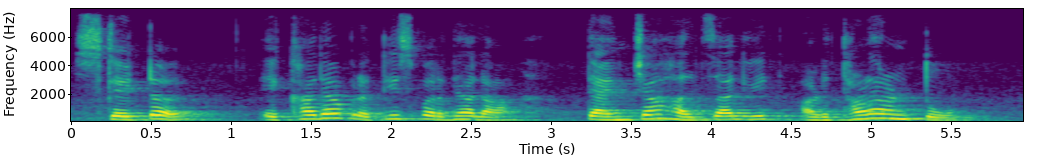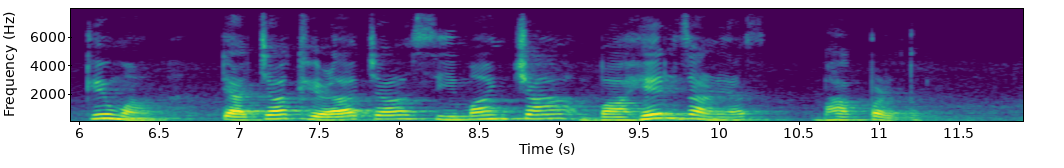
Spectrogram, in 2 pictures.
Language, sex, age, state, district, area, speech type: Marathi, female, 60+, Maharashtra, Pune, urban, read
